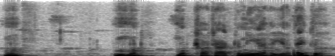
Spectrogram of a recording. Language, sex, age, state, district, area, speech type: Bengali, male, 60+, West Bengal, Darjeeling, rural, spontaneous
